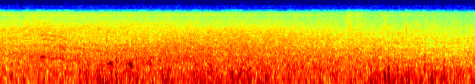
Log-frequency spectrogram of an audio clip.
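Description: On a beach during surf fishing, steady wind buffets the microphone over the low, continuous wash of surf, faint and unbroken.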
